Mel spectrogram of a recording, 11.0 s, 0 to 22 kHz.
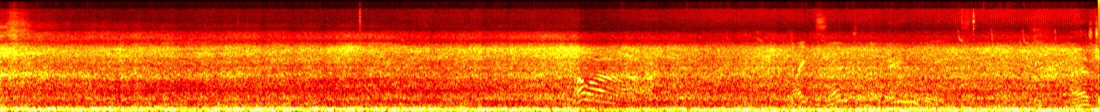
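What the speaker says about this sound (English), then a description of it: "There's Jet2 in P1 going down the runway, rolling down at 80 knots, proceeding up to V1 speed" A Jet2 airliner rolls down the runway on takeoff in a crosswind, its engine roar a distant, steady rumble heard beneath nearby conversation.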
